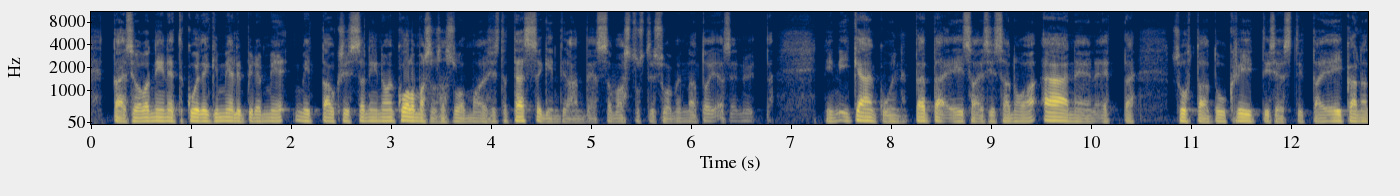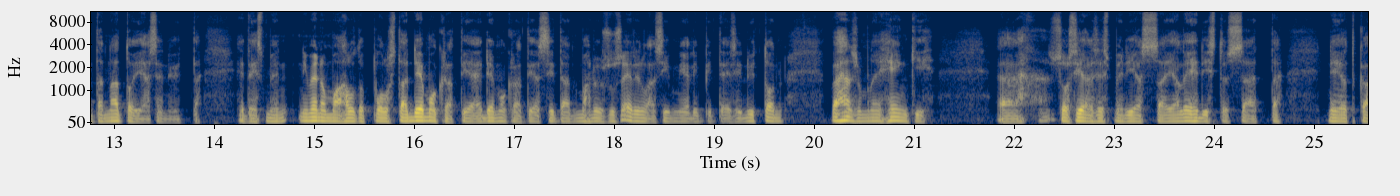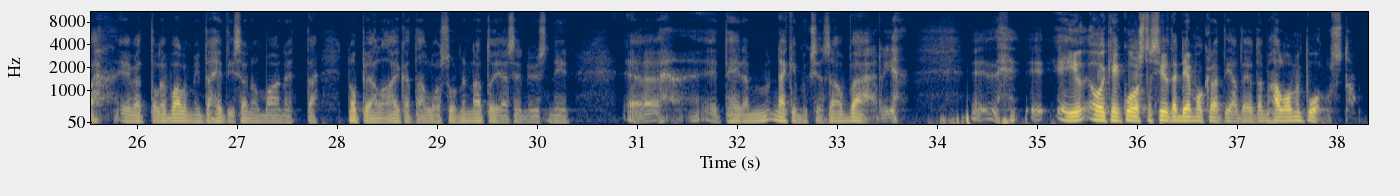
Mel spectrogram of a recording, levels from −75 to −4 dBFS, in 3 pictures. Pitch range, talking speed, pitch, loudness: 90-105 Hz, 125 wpm, 95 Hz, -21 LUFS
